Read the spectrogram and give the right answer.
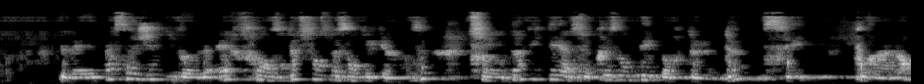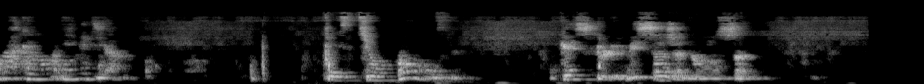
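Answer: L'embarquement immédiat du vol Air France 275, porte 2C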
